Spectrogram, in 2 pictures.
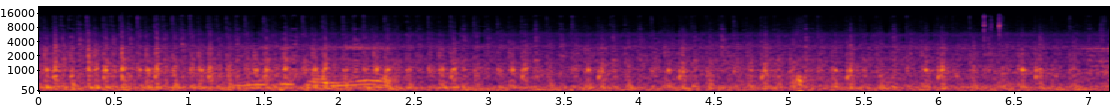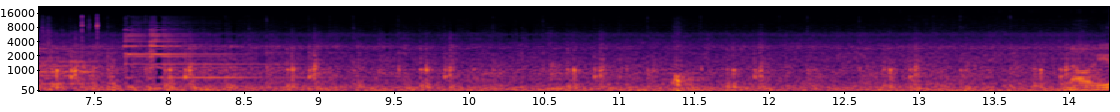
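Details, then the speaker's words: Stanadyne diesel generator fuel injection pump on a Hartridge test bench: loud rough clattering under a steady bench drone with very low fuel pressure, indicating a damaged rotor that needs replacing; damaged pump rotor. "you can see that the machine is running and making a noise. And with that noise, fuel pressure is very low, which indicates that our rotor is damaged."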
